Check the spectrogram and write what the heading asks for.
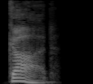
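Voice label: "god", American English, male; everyone-can-use-english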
